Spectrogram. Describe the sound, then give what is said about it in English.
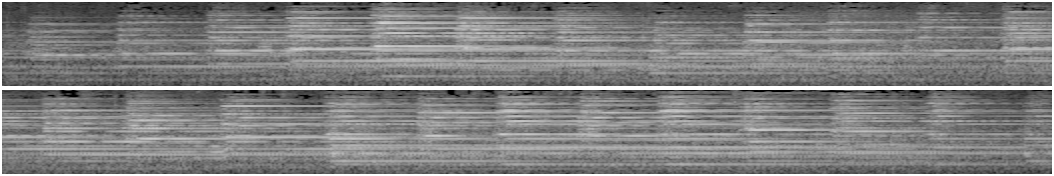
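Carillon bells at the University of California ring a continuous run of bright, overlapping metallic tones, many notes struck in quick succession with long shimmering sustain and no voices. “I'm the University Carillonist at the University of California. I mean, don't confuse a bell tower with a carillon.”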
